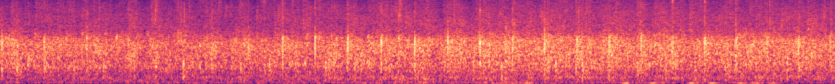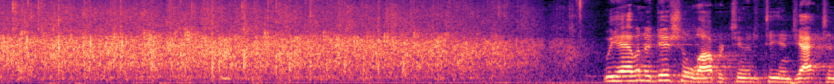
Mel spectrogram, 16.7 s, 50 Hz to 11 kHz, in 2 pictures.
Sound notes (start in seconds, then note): 0.0 applause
